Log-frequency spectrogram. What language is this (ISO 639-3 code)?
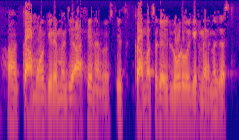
mar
